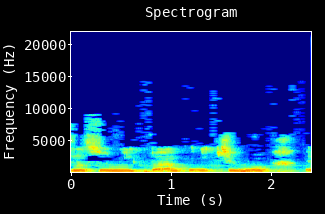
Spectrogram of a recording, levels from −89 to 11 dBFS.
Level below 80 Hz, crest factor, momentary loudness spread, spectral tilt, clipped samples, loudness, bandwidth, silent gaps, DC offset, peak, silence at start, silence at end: -44 dBFS; 10 dB; 5 LU; -5.5 dB/octave; under 0.1%; -17 LUFS; 9.6 kHz; none; under 0.1%; -6 dBFS; 0 s; 0 s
